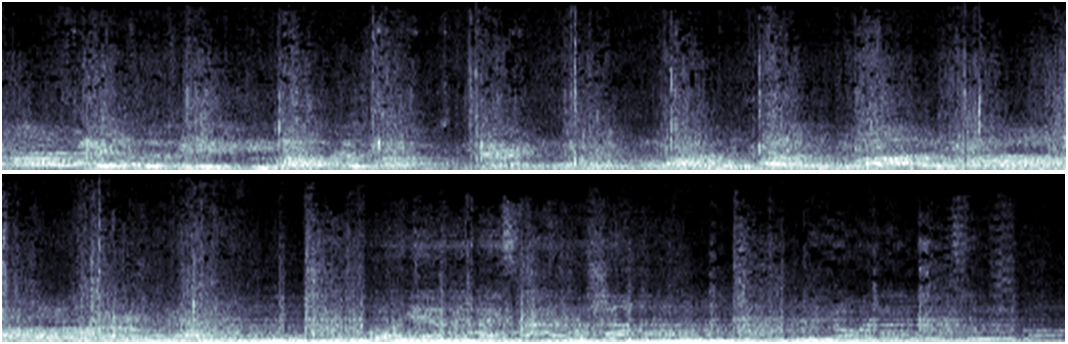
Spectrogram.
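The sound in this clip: Audience members sing the theme song from the film Les Misérables together: a loud, continuous mass of many voices that rises and swells into a fuller chorus partway through.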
